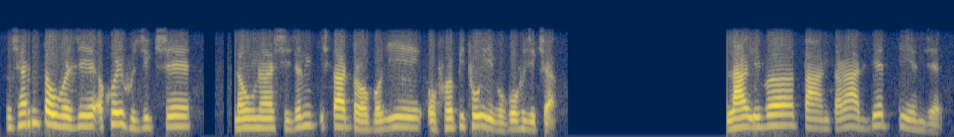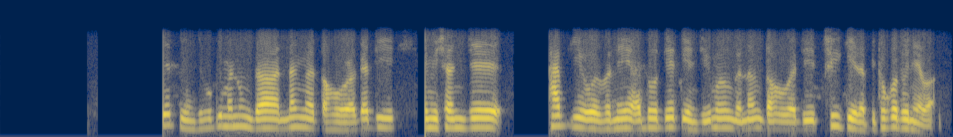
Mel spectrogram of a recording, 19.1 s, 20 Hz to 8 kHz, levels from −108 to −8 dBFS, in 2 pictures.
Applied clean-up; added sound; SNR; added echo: none; none; none; none.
